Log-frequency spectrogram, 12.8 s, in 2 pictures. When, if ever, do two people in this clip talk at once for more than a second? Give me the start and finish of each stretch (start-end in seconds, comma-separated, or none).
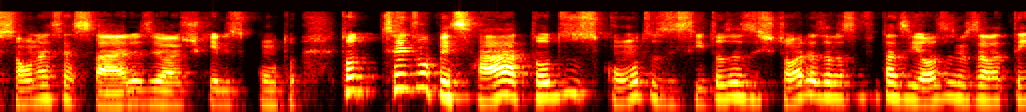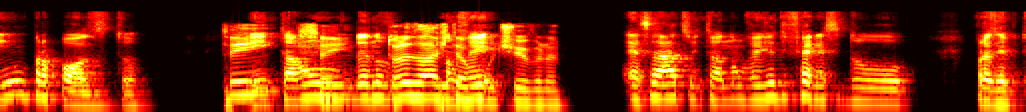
7.9-9.6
